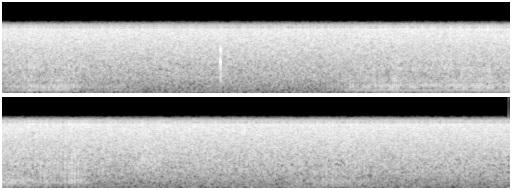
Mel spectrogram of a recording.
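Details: Stanley, a pet dog, snoring loudly indoors: a long low rumbling breath near the start, then a longer rasping snore in the middle, over steady background hiss.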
